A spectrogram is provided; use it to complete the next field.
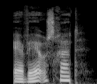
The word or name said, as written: erhvervsret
